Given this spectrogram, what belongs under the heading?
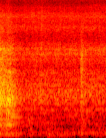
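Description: Fenugreek leaves fry in hot oil with a steady, soft sizzle, a brighter burst at the start and small crackles and stirring touches throughout; no one speaks.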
